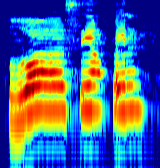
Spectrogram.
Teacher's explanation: go itu ada alif sebelumnya fathah, maka hukum bacaannya adalah mad tabi'i, panjangnya 2 harokat. Ghasiqin, setelah tanwin ada hamzah, maka hukum bacaannya adalah idhar.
